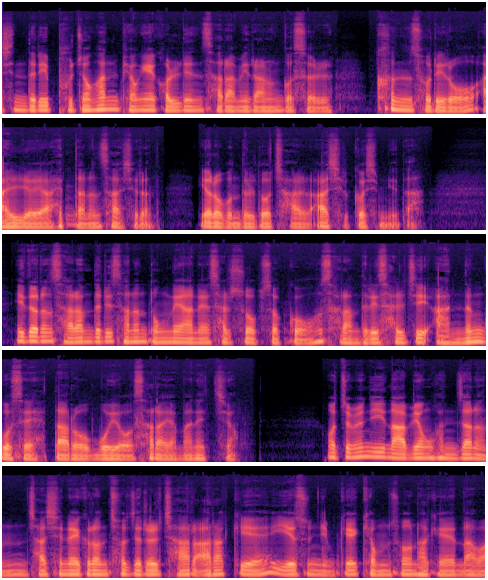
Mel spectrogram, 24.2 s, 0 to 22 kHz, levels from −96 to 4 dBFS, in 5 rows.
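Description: No technical faults can be heard anywhere in the speech.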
